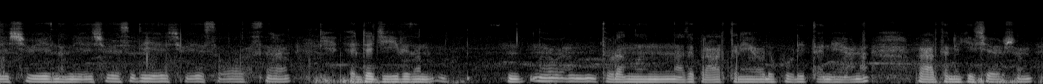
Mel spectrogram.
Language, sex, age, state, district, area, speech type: Malayalam, male, 60+, Kerala, Pathanamthitta, rural, spontaneous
